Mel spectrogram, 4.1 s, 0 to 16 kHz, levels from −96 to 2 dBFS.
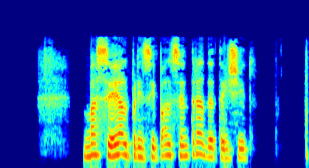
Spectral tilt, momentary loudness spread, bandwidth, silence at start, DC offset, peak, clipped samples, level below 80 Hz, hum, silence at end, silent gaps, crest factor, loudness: -3 dB/octave; 24 LU; 7.8 kHz; 0.55 s; under 0.1%; -2 dBFS; under 0.1%; -56 dBFS; none; 0 s; 0.94-1.11 s, 3.43-3.67 s, 3.81-4.06 s; 18 dB; -17 LUFS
